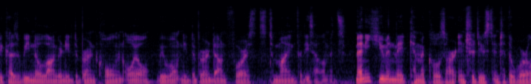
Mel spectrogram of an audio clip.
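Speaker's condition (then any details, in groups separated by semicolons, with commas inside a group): No condition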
